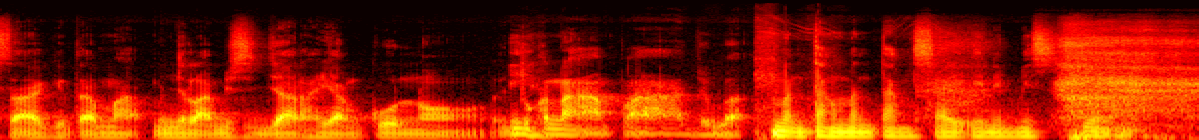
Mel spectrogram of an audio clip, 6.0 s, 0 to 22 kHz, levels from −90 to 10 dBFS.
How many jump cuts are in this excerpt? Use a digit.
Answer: 1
